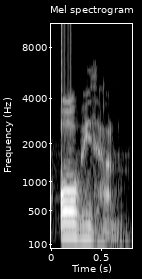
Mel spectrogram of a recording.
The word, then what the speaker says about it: অভিধান: অভিধান, তাহলে এই উচ্চারণটা ও দে কেন হলো? কারণ রস্বইকারের কারণে, রস্বইকার যুক্ত ব্যঞ্জন বর্ণ থাকার কারণে অ এর উচ্চারণ ও হয়ে গেছে। অভিধান, নদী, এরকমটা হতে পারে।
